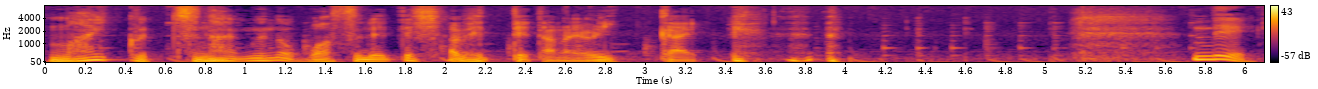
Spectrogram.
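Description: A man with a very low, animated voice chats casually as a solo podcast host. He is playful and often corrects himself. Faint music sits behind his voice on the external microphone. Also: slow. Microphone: external microphone, recorded on a computer.

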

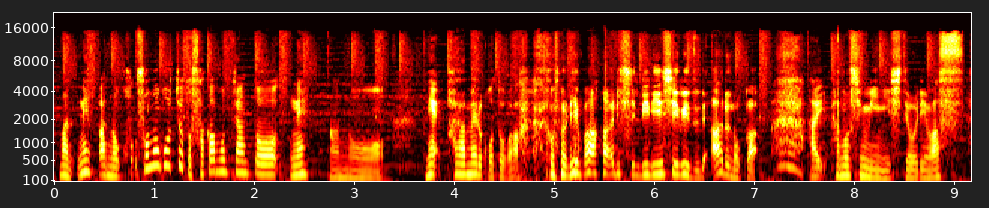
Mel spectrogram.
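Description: A woman's voice: mid-range voice, sing-song, fairly quick, faint music behind. A woman hosting a casual morning livestream, chatting in a giggly, exclaiming way. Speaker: live audio show host.

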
